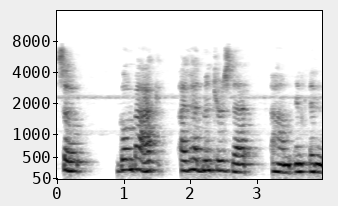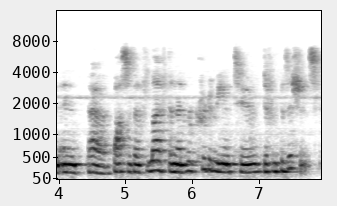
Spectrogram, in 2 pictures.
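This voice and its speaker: Audible room echo and noticeable background noise accompany a woman speaking at a moderate pace with ordinary pitch variation. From Brazil. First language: Portuguese. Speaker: business executive. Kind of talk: interview. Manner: halting, many fillers.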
